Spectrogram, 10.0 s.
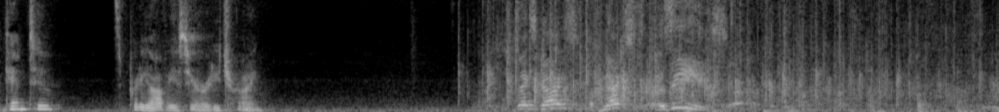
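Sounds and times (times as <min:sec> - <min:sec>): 
speech: 0:00.0 - 0:00.6, 0:01.2 - 0:02.7, 0:05.2 - 0:07.6
tepid audience applause as a comedian takes the stage: 0:04.6 - 0:09.9.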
